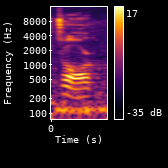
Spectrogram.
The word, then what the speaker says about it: Qatar: Qatar.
